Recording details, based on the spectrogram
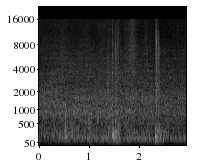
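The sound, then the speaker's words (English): Over a steady low engine hum, a man climbs into the back seat of a car: a soft shuffle, then two dull thumps about a second apart, the second sounding like a door shutting. No one speaks. “Now he's getting in the car.”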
